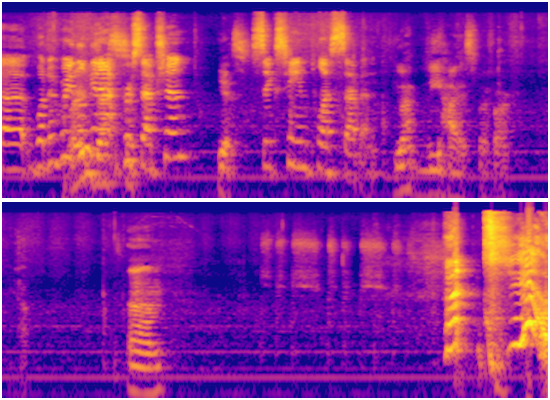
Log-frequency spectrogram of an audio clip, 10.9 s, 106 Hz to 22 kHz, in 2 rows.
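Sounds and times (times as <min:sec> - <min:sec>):
speech: 0:00.0 - 0:05.8, 0:06.7 - 0:07.2, 0:09.9 - 0:10.9
loud sneeze: 0:09.9 - 0:10.9.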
